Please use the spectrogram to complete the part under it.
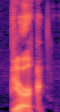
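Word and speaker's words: Björk: That's what she says. Bjork. Rhymes with jerk.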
